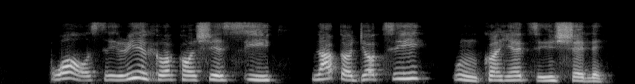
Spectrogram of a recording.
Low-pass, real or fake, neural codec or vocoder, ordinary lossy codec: 7.2 kHz; fake; codec, 16 kHz in and 24 kHz out, 0.8 kbps, FocalCodec, streaming, 65536 codes; none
